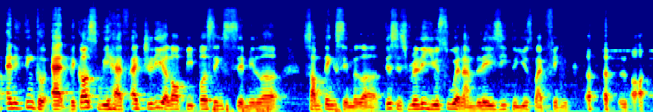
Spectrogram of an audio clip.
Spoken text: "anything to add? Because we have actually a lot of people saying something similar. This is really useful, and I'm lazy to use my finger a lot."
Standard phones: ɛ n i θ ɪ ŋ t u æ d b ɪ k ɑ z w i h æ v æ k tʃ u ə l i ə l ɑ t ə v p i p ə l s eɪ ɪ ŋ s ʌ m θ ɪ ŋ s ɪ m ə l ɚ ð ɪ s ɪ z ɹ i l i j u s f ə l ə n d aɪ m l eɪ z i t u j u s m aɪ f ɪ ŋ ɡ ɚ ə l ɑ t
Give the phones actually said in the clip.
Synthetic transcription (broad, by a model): ɛ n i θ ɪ ŋ t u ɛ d b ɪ k ɑ s w i h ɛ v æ k tʃ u ə l i ə l ɑ t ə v p i p ə l s eɪ ɪ ŋ s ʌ m t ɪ ŋ s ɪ m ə l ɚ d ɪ s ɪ s ɹ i l i j u s f ə l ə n aɪ m l eɪ z i t u j u s m aɪ f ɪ ŋ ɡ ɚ ə l ɑ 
